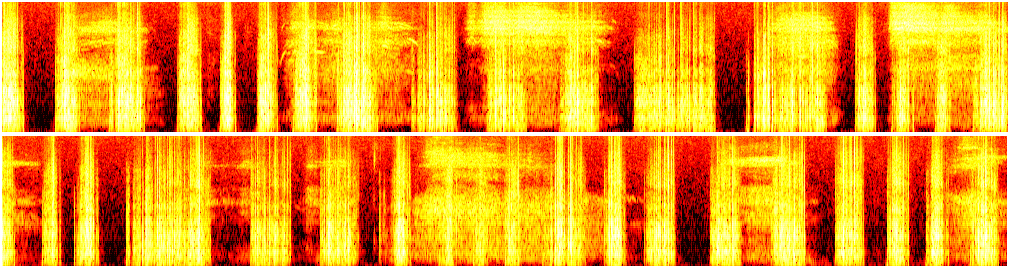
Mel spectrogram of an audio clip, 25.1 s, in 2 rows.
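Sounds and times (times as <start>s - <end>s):
breathing in the left ear: 0.7s - 2.5s, 3.3s - 8.9s, 9.5s - 13.3s, 15.0s - 20.8s, 21.4s - 23.1s, 24.2s - 25.1s
ear cleaning sounds in the left ear: 0.7s - 25.1s.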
